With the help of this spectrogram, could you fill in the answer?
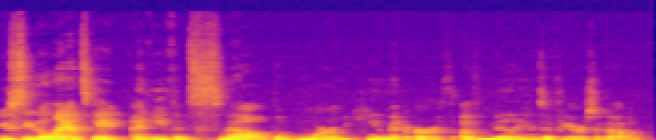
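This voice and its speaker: A woman reading a children's picture book aloud in an expressive way, as if to young listeners. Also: on the low side, normal speed, echoey room. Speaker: storybook reader.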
